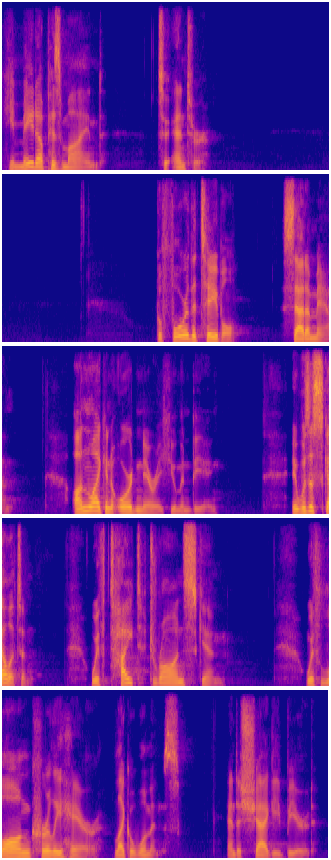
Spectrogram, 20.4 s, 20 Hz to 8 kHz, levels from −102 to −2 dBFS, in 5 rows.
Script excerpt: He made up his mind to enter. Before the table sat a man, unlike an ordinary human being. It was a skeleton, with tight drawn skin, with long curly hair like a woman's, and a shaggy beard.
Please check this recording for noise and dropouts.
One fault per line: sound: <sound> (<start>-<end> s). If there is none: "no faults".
no faults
